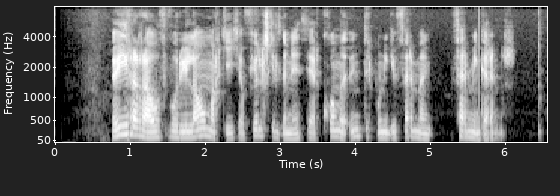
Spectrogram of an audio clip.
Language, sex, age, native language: Icelandic, male, 16, Icelandic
